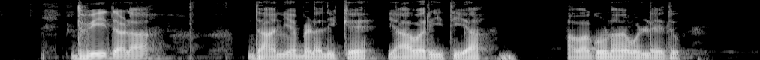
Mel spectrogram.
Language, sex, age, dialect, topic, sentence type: Kannada, male, 18-24, Coastal/Dakshin, agriculture, question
